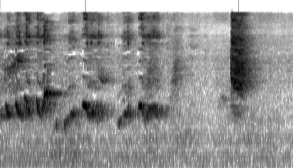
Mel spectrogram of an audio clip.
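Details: Loud fighting-style song from a Medan white-rumped shama: a quick string of rich warbled whistles, then a brief pause and one harsh, noisy high burst.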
